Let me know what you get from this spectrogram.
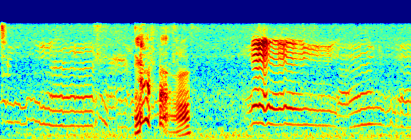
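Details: Whining from a playing pet fox: a long level whine, a burst of harsh squeaky yelps near the middle, then a higher quavering whine that trails off.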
